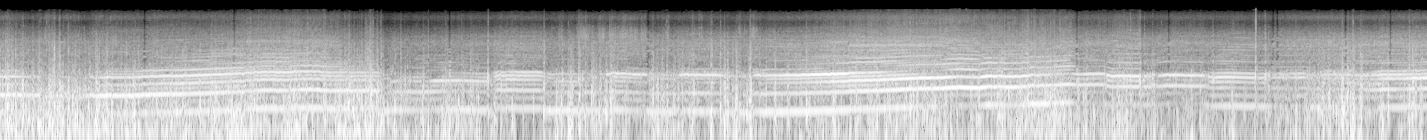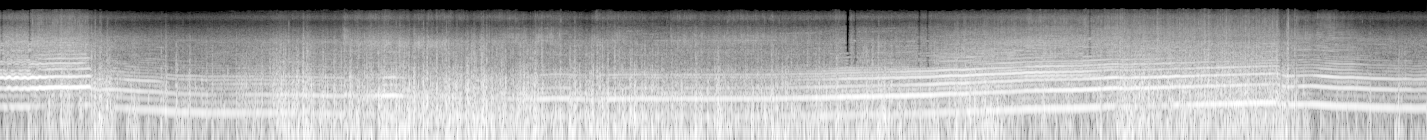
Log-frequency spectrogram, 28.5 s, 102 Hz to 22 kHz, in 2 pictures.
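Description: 2009 BMW S1000RR inline-four engine at full race pace, its pitch climbing steadily under acceleration and dropping sharply several times, about four, eleven, fifteen and twenty-seven seconds in, as it shifts and brakes for corners.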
